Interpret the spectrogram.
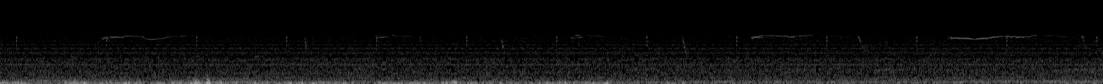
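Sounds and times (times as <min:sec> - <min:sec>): wind rumble on microphone: 0:00.0 - 0:07.4
thin wavering bird calls: 0:01.0 - 0:02.2, 0:02.9 - 0:11.0.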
